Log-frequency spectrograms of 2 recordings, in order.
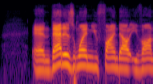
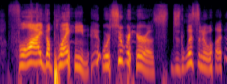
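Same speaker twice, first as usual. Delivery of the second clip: mock threatening order; 2 semitones higher, 9 dB louder than usual. Retelling superheroes pressuring a reluctant pilot, loud mock-threatening order. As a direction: act out heroes bullying the pilot, first words loudest. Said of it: "They, like, threaten him".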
